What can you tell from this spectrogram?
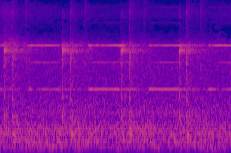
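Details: Simulated basic life support (BLS/CPR) staff training with an AED: steady high-pitched beeps about twice a second over room noise, the AED metronome pacing chest compressions.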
